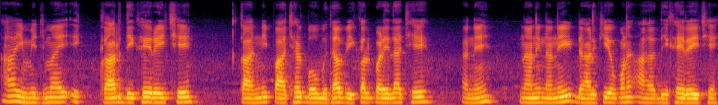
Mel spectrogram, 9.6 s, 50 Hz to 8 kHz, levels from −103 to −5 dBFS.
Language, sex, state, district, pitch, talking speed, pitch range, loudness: Gujarati, male, Gujarat, Gandhinagar, 130 Hz, 155 wpm, 125-140 Hz, -19 LUFS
